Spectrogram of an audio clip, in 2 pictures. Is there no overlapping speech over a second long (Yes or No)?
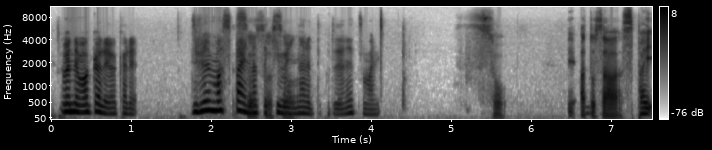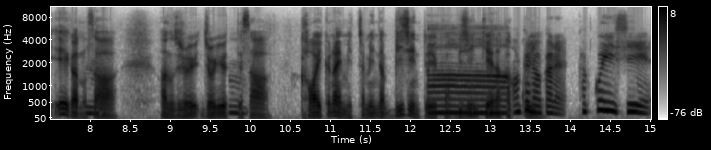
No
